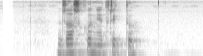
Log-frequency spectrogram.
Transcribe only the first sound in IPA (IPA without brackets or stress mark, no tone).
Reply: d͡z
